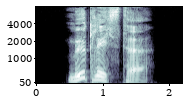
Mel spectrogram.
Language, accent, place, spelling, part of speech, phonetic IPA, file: German, Germany, Berlin, möglichste, adjective, [ˈmøːklɪçstə], De-möglichste.ogg
- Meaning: inflection of möglich: 1. strong/mixed nominative/accusative feminine singular superlative degree 2. strong nominative/accusative plural superlative degree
